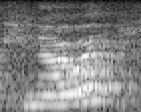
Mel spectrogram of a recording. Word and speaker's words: quinoa: I'm a big fan of quinoa, or quinoa, I think it's actually pronounced.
